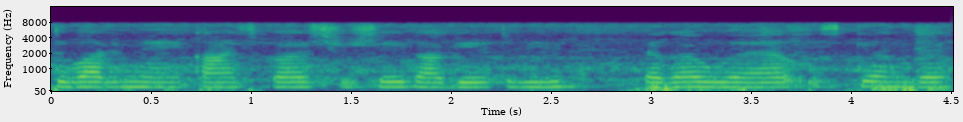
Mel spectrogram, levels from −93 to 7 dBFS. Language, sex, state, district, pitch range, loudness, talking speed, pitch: Hindi, female, Punjab, Fazilka, 205-215 Hz, -18 LUFS, 175 wpm, 215 Hz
